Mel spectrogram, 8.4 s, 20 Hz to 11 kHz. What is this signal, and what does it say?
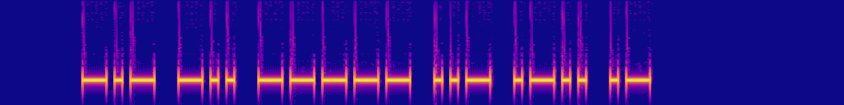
Morse code, heard as a keyed tone, about 15 wpm, 700 Hz. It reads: KD0ULA
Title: USA Call Signs - 6 Characters - 15wpm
